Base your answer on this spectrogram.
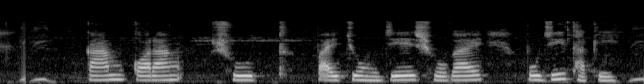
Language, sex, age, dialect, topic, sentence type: Bengali, female, 18-24, Rajbangshi, banking, statement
